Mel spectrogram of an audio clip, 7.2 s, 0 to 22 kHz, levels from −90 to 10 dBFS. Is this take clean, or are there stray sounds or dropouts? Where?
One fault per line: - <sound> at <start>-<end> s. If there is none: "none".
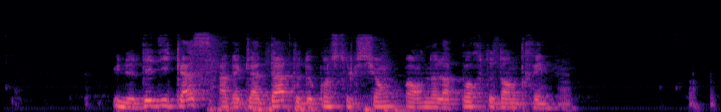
none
